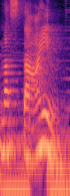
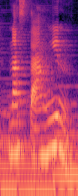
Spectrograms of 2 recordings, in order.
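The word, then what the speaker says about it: نستعين: waiyyakanastain di Pelatnas Tain kalau salah bisa jadi bacanya Dadi nastangin Lan sepadan ini kan banyak terjadi di kalangan masyarakat terutama di beberapa daerah membaca angin itu tidak sesuai dengan kedudukan atau makhorijul huruf nya angin gaji jadi bisa meleset bacanya nastangin nah menurut bakmi Surini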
